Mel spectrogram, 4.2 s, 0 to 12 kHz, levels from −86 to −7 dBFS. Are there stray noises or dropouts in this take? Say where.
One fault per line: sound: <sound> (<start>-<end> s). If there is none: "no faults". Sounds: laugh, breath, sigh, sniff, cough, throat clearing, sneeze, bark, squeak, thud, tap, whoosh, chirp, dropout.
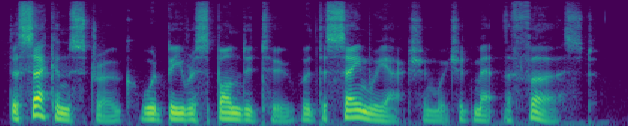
no faults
